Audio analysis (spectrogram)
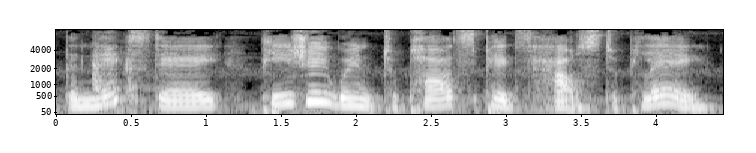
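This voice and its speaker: A woman reading a children's story aloud in an expressive, deliberate way. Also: medium pitch, a little hiss or hum.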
